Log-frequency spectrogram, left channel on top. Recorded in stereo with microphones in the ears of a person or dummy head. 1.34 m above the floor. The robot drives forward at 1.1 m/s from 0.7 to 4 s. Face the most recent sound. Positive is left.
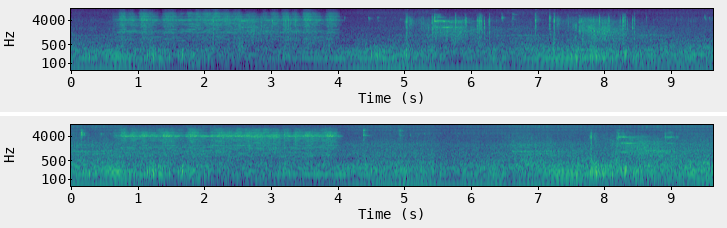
No sound to turn to.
